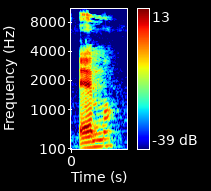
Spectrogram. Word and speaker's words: monsieur: Bien que dans l'étymologie du mot monsieur, monsieur s'écrit M-O-N-S-I-E-U-R. Du genre, et on dit monsieur. C'est comme ça que ça se lit. Ça se lit monsieur.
